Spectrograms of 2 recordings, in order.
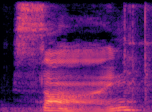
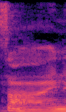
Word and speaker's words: sine: at x y then sine we pronounce this sign and it's spelled when it's a word sign but the symbol for it is sin but we say sine of theta sine of theta is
